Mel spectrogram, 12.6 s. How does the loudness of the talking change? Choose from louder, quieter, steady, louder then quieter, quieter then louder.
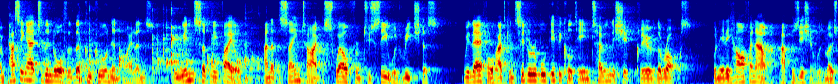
steady.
